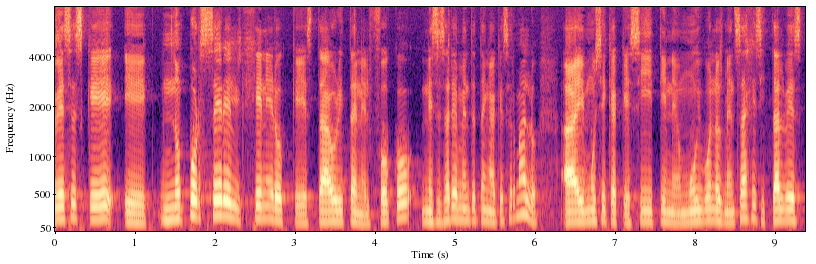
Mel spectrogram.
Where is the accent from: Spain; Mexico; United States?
Mexico; soy mexicano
